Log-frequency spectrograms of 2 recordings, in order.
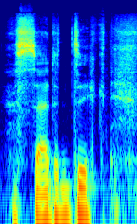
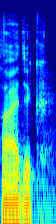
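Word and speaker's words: садик: Sad dick. We don't say it like sad dick. We say it's sadic.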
